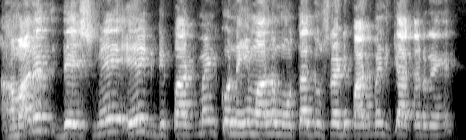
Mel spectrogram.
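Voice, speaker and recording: A man's voice: high-pitched, fairly even intonation, a little fast, bright, forceful tone. A man arguing critically as a TV panel guest, posing rhetorical questions, in a roomy, echoing recording. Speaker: panel guest on a consumer affairs TV show. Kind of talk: TV panel discussion, opinionated argument.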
